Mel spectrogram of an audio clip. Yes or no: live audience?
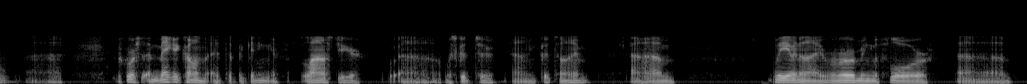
no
